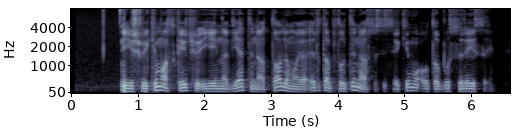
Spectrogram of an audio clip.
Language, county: Lithuanian, Vilnius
